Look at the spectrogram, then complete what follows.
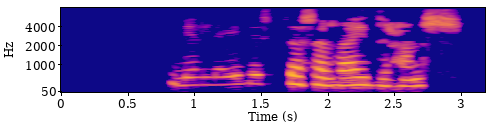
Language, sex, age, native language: Icelandic, female, 8, Icelandic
